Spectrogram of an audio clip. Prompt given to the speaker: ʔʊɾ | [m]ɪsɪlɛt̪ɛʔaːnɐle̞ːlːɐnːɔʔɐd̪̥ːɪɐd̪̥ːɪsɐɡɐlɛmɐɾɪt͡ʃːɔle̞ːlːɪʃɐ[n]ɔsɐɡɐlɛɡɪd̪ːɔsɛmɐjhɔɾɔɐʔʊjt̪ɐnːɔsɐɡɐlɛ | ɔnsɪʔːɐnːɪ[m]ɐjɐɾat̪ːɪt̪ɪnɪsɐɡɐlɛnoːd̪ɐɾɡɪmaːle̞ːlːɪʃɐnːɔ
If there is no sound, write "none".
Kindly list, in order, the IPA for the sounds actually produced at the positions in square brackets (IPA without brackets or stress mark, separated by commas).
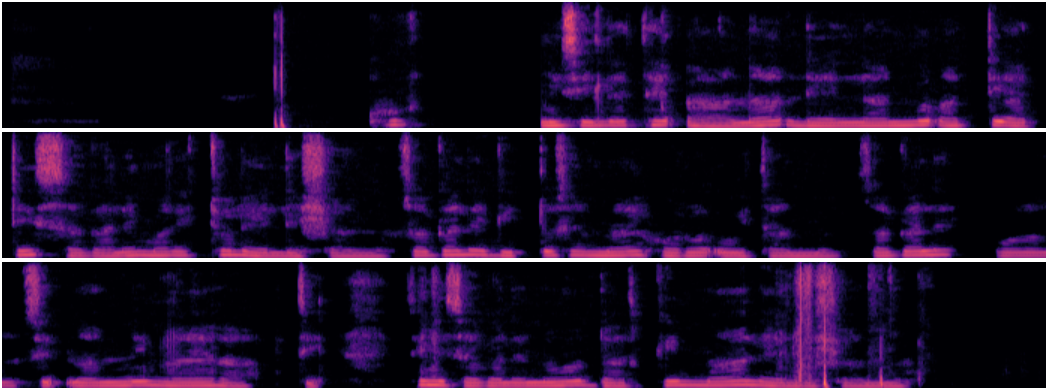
m, nː, m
